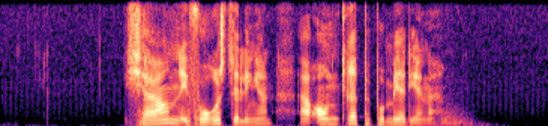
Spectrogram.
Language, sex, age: Norwegian, female, 45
